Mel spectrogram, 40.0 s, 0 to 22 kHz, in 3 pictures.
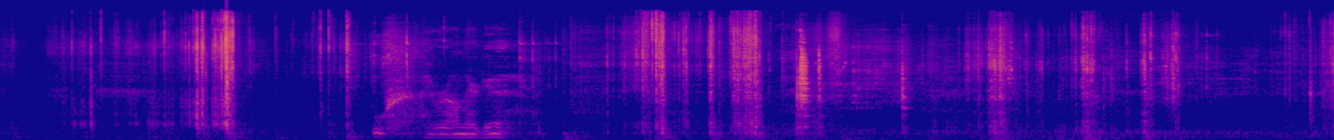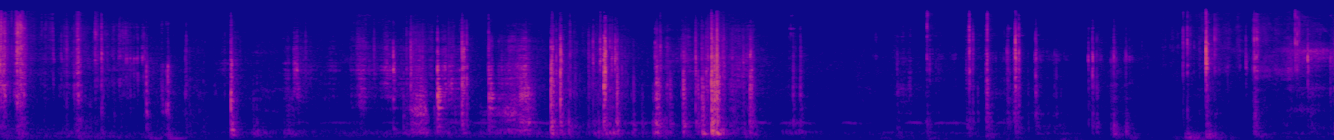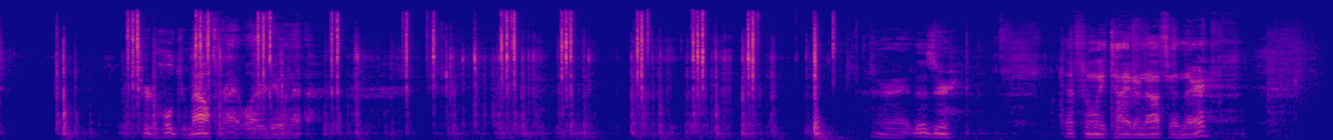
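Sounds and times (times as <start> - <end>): metal brackets clicking and scraping: 22.3 - 35.2.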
